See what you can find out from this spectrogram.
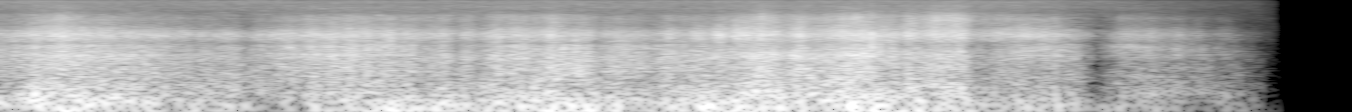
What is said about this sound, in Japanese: あとはタオルで拭いて。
